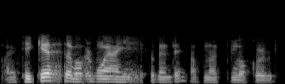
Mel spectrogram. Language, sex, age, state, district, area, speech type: Assamese, male, 18-30, Assam, Sonitpur, rural, conversation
